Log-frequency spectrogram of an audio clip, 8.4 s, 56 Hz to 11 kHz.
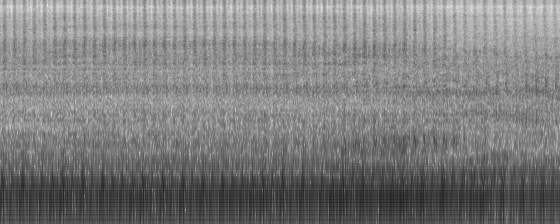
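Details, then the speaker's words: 2008 Dodge Ram 3500 6.7 Cummins diesel, first start after a no-start, idling loud and lumpy with no steady rhythm but no smoke and with oil pressure; rough idle, possible rebuild needed. "Oh, it's running. Does not sound good. >> I guess I'm going to sit here and let it idle."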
